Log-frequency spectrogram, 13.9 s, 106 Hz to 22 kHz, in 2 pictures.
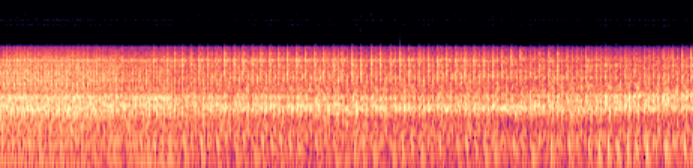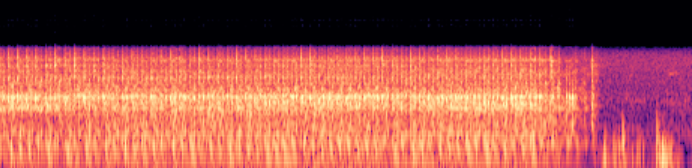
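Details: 1992 Yamaha XT600E (3TB) single-cylinder at idle: sharp, regular tick on each beat, about three or four a second; owner asks what the strange noise is, source unclear.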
